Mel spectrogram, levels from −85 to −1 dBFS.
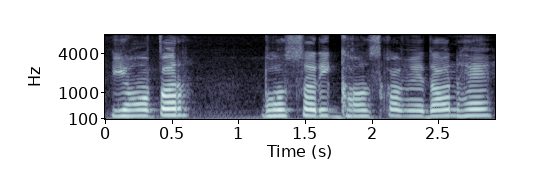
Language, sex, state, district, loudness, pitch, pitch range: Hindi, male, Rajasthan, Jaipur, -17 LUFS, 205 Hz, 195-215 Hz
